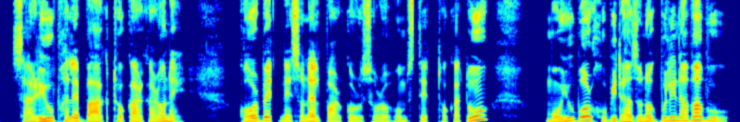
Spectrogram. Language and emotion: Assamese, fearful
